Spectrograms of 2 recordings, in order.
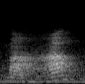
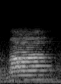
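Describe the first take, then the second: First: The pitch dips low, then rises. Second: The pitch stays high and level. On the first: "the third tone" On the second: "It's a high flat"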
